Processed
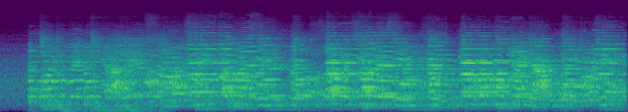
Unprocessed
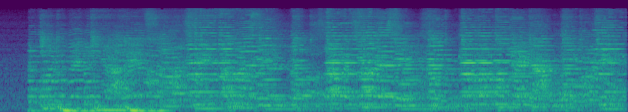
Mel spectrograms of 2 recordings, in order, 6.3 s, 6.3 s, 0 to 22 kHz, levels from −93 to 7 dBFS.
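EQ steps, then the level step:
band-pass filter 350–2,700 Hz
parametric band 1,000 Hz +7 dB 0.66 octaves
+4.5 dB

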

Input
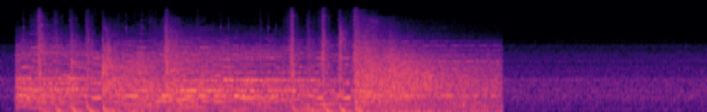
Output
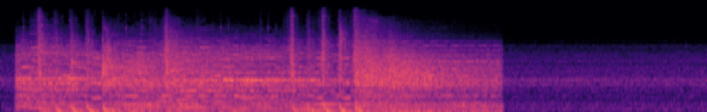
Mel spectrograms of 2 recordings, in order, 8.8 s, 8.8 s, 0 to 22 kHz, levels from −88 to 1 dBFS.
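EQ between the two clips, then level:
flat-topped bell 560 Hz −10.5 dB 1.3 octaves
0.0 dB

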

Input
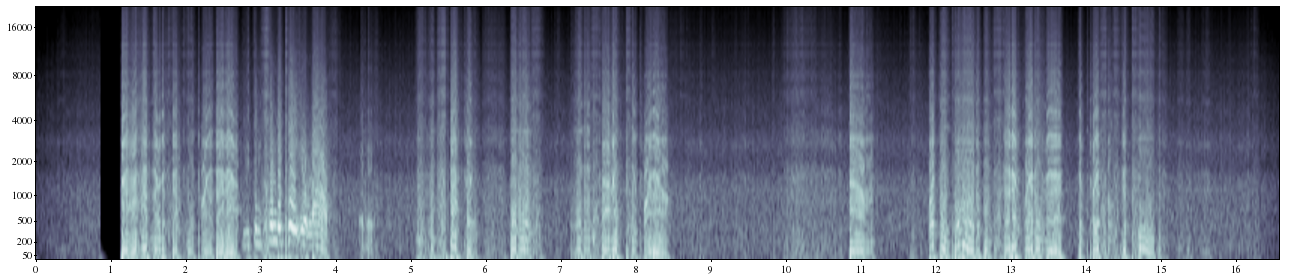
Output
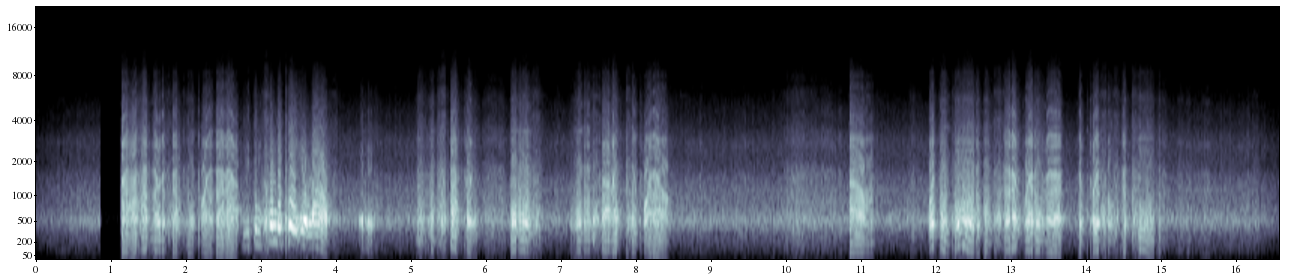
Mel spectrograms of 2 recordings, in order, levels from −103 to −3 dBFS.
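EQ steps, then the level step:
high-pass with resonance 520 Hz, resonance Q 4.9
head-to-tape spacing loss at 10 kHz 41 dB
0.0 dB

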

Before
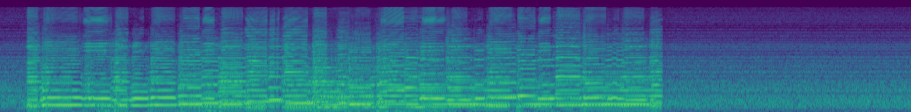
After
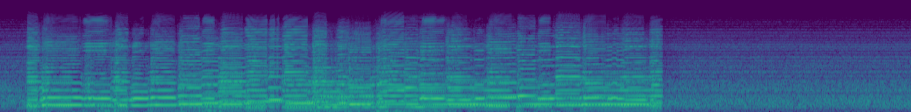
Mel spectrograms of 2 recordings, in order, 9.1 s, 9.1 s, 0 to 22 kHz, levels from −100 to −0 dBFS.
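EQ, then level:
dynamic equaliser 2,500 Hz, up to −5 dB, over −48 dBFS, Q 1.1
low-pass filter 8,200 Hz 24 dB per octave
high-shelf EQ 3,300 Hz +8 dB
−8.0 dB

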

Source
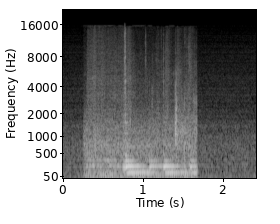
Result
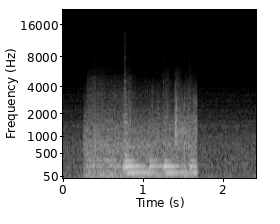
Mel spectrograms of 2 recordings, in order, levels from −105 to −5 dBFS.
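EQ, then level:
high-frequency loss of the air 500 metres
−3.0 dB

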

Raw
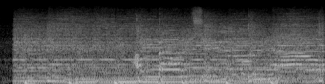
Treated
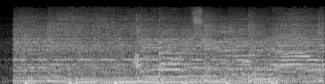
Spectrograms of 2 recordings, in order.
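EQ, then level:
low-shelf EQ 180 Hz +3.5 dB
high-shelf EQ 12,000 Hz +6.5 dB
+5.0 dB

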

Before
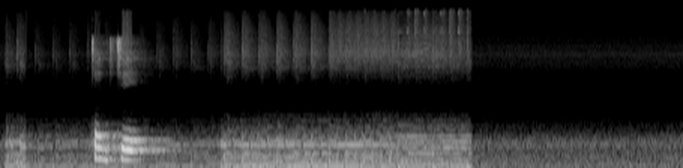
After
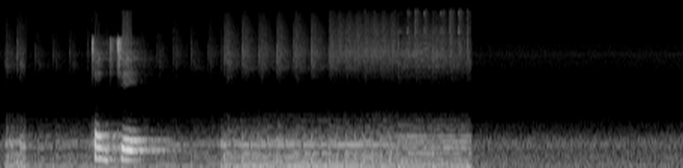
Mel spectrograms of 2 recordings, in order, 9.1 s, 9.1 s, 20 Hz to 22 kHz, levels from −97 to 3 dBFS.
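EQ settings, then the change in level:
high-shelf EQ 4,000 Hz −5.5 dB
0.0 dB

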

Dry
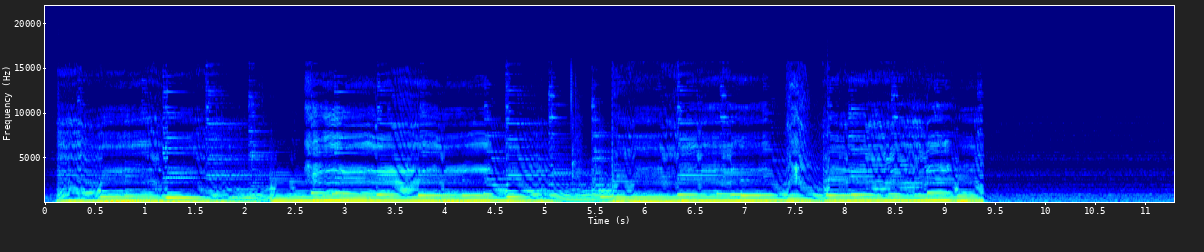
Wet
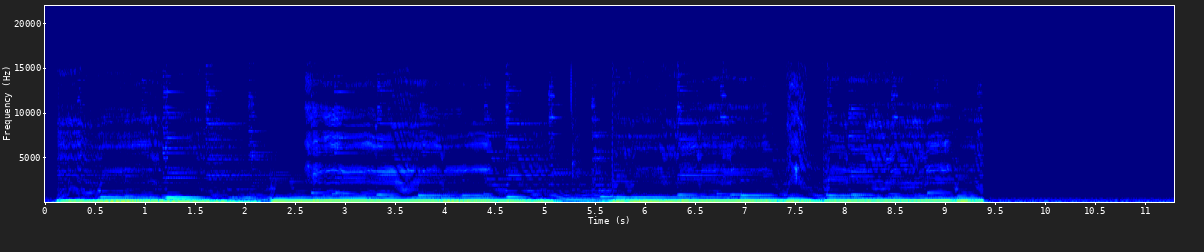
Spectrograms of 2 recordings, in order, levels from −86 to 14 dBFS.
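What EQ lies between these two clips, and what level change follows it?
guitar amp tone stack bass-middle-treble 10-0-1
high-shelf EQ 8,200 Hz +9.5 dB
+4.5 dB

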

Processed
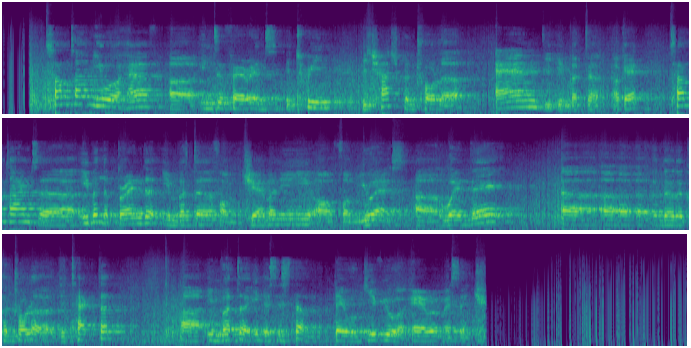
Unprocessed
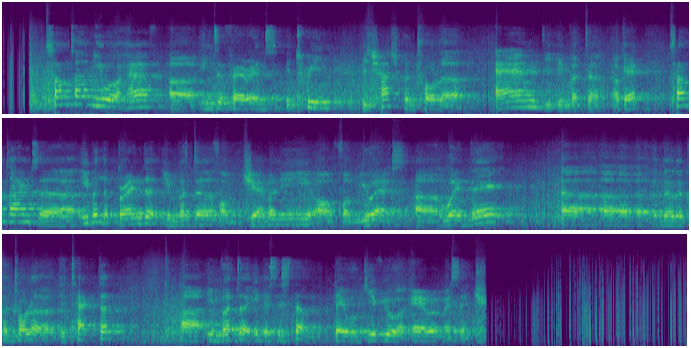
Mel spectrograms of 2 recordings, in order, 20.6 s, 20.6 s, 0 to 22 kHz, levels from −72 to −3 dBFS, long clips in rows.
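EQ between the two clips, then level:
low-shelf EQ 130 Hz +10.5 dB
0.0 dB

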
